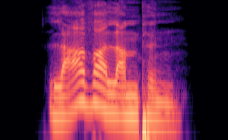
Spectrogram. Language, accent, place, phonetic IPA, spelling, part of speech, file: German, Germany, Berlin, [ˈlaːvaˌlampn̩], Lavalampen, noun, De-Lavalampen.ogg
- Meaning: plural of Lavalampe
